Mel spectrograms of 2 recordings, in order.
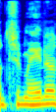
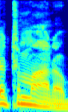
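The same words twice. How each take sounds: First: Tomato with a long a, "tomato" as to-MAY-to; tomayto. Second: Tomato with a broad ah, "tomato" as to-MAH-to; tomahto. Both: Shown as a demonstration. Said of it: "just an example".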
